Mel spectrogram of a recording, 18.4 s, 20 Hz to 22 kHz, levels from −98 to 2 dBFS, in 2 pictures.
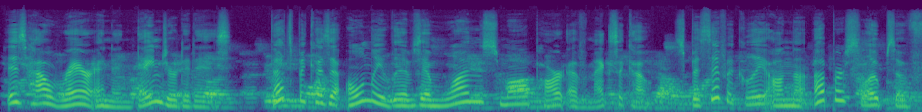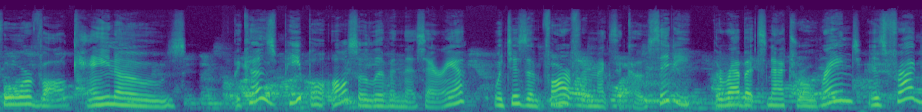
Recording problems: background chatter; loud; throughout; 3 voices, 8 dB below the speech
abrupt cut into speech; at the end

